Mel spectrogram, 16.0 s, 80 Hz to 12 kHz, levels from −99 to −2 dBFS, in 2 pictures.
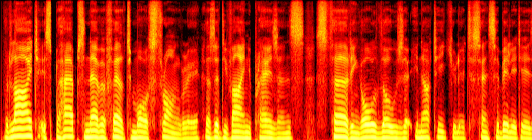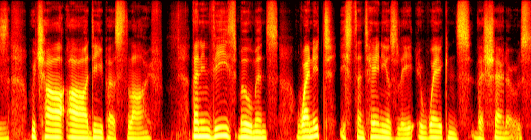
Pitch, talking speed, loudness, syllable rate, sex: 140 Hz, 120 wpm, -18 LUFS, 4.3 syllables/s, male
